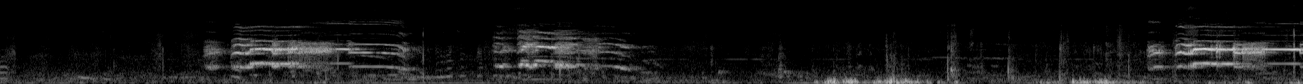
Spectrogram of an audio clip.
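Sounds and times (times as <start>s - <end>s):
rooster crowing: 2.0s - 4.2s, 4.9s - 6.5s, 11.5s - 13.0s.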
